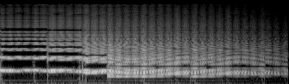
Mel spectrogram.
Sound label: Music Suspense accent; Nancy Drew Last Train to Blue Moon Canyon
